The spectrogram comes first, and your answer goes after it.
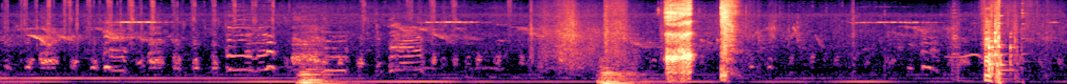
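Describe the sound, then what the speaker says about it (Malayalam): Several short clucks from a chicken near crop fields, with a low steady hum underneath and a few sharp louder bursts like coughs or throat clearing in between. "ഈ കള്ള കോഴി എല്ലാം കൂടെ നമ്മുടെ വിളയെല്ലാം കൂടെ തിന്നോണ്ട് പോകും"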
